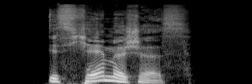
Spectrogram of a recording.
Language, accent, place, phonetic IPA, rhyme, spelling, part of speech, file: German, Germany, Berlin, [ɪsˈçɛːmɪʃəs], -ɛːmɪʃəs, ischämisches, adjective, De-ischämisches.ogg
- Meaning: strong/mixed nominative/accusative neuter singular of ischämisch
